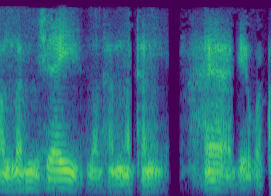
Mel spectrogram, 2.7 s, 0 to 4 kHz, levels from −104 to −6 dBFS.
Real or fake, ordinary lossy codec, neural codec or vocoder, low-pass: fake; AAC, 16 kbps; codec, 24 kHz, 0.9 kbps, WavTokenizer, medium speech release version 1; 3.6 kHz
